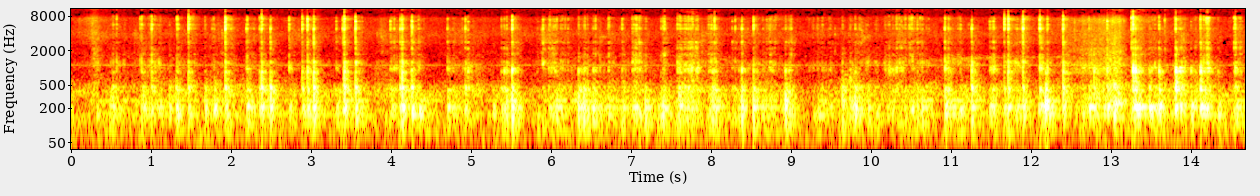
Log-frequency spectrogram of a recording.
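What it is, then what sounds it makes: Glass mosaic candle holder. Fingernails tap and scratch the mosaic glass tiles on both sides of a medium hollow glass votive candle holder with a lit candle inside. Quiet, rapid, irregular clicks and light scratches with a bright, glassy edge continue throughout, each tap ringing only briefly.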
